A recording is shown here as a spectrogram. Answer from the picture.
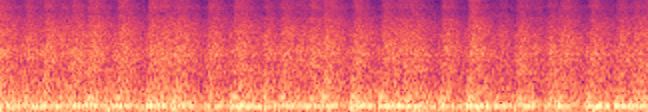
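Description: Rapid, continuous drumming, a dense drum roll that keeps up without a break, with a steady low tone sounding underneath.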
